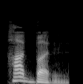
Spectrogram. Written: hot-button

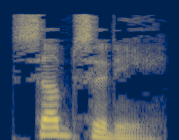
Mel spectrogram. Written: subsidy

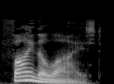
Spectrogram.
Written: finalized

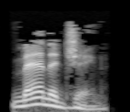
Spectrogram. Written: managing

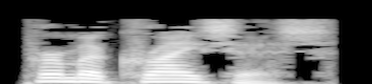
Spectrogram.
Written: permacrisis

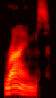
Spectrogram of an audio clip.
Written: rhymes

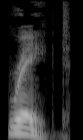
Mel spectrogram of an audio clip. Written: raked

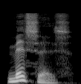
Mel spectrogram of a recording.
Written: misses

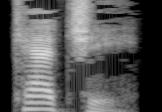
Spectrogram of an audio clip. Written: catchy

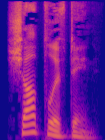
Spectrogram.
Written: shoplifting

